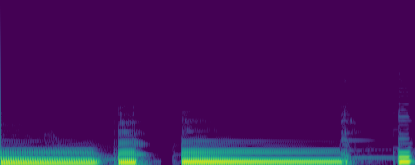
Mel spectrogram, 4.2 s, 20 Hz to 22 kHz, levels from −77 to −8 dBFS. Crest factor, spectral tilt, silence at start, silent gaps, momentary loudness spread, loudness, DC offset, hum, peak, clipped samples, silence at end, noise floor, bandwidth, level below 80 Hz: 10 dB; -16.5 dB/octave; 0 s; 1.62-1.72 s; 9 LU; -23 LUFS; 0.2%; none; -10 dBFS; under 0.1%; 0 s; -51 dBFS; 0.9 kHz; -30 dBFS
